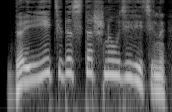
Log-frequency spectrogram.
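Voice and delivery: high-pitched, lightly voiced exclamation; exclaiming. A narrator's reading. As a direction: exclaim it, pitched well above the narration. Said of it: "воскликнула Гертруда". (восклицая, высоким голосом)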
